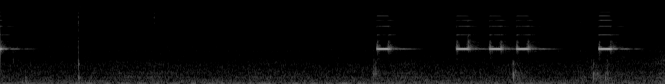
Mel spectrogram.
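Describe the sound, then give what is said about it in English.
A microwave timer being set for 20 minutes while rice simmers on the stove: five short, high electronic button beeps at an uneven, pressing pace, clear over a quiet background hum, with a faint click before them. “And then I'm going to set the timer on my microwave for 20 minutes and let it simmer for 20 minutes.”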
